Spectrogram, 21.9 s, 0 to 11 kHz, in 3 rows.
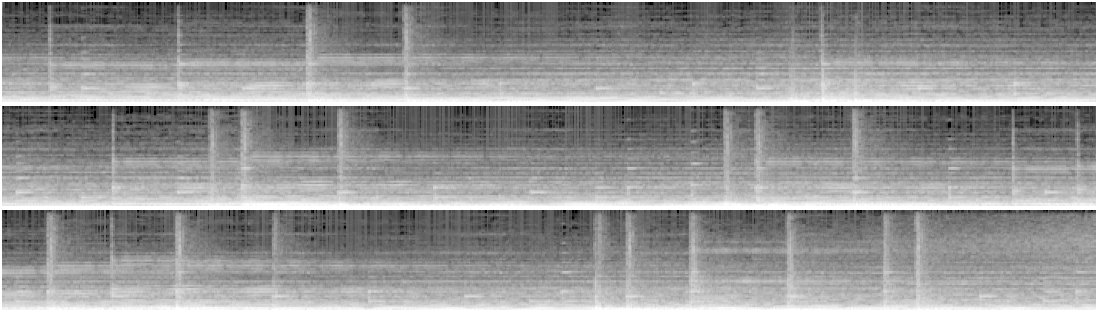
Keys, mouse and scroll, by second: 12.0 KP_1, 12.2 KP_0, 12.4 Return, 17.3 KP_5, 17.4 Return, 18.7 KP_2, 18.8 Return, 19.8 KP_0, 19.9 Return, 20.2 KP_3, 20.4 Return, 21.6 middle click.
